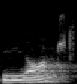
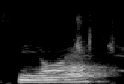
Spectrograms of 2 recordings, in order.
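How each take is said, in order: First: The word ends cleanly, with no added vowel. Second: The word ends with an extra uh vowel. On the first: The speaker calls it right. "instead of four" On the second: The speaker calls it wrong. "they say fora"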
